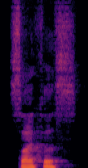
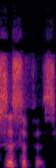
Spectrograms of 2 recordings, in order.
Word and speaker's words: Sisyphus: from tears of cephas sorry cyclist is that how you pronounce it uh tears of Sisyphus yeah okay I always miss a syllable where's the weirdest place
